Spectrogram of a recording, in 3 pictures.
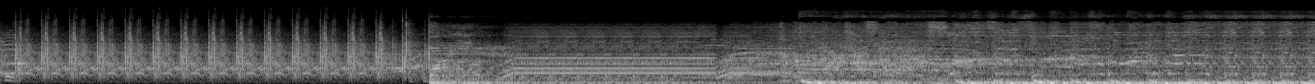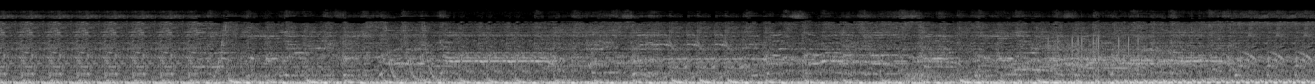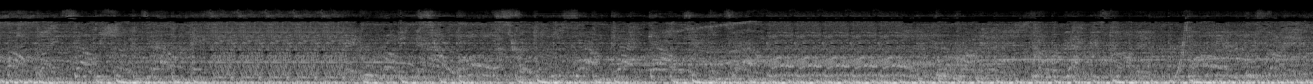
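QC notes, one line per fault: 0.47–3.81 s, 5.44–6.83 s, 12.31–15.10 s, 17.93–18.49 s, 19.97–20.53 s, 25.78–26.61 s, 28.61–29.73 s, 34.18–35.30 s, repeated frames: the same 0.28 s block stutters two to twelve times over, because stored or sent frames were replayed.
23.63–24.54 s, train of clicks: around ten sharp, similar ticks at an uneven pace, about 11 per second and about 15 dB above the sound, likely interference pulses from nearby equipment.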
